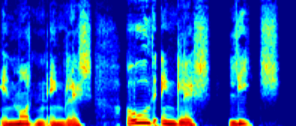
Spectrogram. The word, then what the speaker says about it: lic: Completely unrelated to both latcher meaning doctor and latcher meaning leech, the Old English word for body is, coincidentally, pronounced leech.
